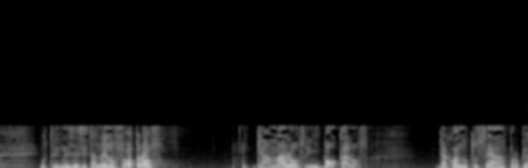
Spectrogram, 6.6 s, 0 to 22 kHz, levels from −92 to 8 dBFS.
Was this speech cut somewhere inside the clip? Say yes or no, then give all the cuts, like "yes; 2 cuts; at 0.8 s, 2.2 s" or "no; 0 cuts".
no; 0 cuts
